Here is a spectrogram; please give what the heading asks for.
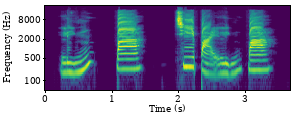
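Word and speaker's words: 零: สี แดง ๆ นี้ นะ คะ อ่าน ว่า หลิง หลิง นะ คะ แบบ นี้ ใคร เดี๋ยว ซื้อ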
